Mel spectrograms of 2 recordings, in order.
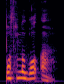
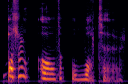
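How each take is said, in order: First: "bottle of water" glottal and quick; quick Cockney "bottle of water", no t's; rapid London "bottle of water" with glottal stops; London accent, faster. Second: "Bottle of water" with dropped t's, slow; Cockney "Bottle of water", t's swallowed; London accent. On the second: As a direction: glottal stops in "Bottle of water", drawn out. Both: Shown as a demonstration. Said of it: "I may not have a London accent".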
